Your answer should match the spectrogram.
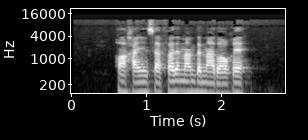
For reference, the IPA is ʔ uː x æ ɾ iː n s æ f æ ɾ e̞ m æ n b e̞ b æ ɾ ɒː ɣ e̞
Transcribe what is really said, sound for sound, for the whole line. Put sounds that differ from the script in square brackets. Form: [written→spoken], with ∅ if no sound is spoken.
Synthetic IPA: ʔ [uː→ɒː] x æ ɾ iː n s æ f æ ɾ e̞ m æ n b e̞ [b→m] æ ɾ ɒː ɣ e̞

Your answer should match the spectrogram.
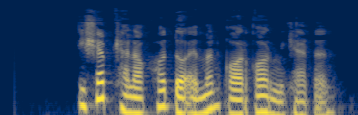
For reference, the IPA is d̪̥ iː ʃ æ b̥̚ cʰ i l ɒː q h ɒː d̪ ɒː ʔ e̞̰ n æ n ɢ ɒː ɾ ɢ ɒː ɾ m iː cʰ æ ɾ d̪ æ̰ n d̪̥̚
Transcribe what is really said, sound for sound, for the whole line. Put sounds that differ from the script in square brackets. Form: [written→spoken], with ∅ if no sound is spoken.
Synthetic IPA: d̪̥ iː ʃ æ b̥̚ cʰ [i→æ] l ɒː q h ɒː d̪ ɒː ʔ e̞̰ [n→m] æ n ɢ ɒː ɾ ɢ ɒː ɾ m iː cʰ æ ɾ d̪ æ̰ n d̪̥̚

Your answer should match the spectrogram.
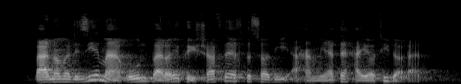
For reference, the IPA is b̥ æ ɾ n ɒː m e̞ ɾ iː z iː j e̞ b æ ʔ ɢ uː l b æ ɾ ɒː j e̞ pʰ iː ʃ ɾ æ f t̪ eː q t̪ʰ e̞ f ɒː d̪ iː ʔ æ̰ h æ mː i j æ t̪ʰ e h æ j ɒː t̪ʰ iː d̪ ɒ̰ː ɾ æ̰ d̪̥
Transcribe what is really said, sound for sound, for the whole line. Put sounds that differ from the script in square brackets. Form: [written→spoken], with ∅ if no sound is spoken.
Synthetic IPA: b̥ æ ɾ n ɒː m e̞ ɾ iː z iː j e̞ [b→m] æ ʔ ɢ uː l b æ ɾ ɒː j e̞ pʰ iː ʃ ɾ æ f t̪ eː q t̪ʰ e̞ [f→s] ɒː d̪ iː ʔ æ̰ h æ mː i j æ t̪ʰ e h æ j ɒː t̪ʰ iː d̪ ɒ̰ː ɾ æ̰ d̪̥

